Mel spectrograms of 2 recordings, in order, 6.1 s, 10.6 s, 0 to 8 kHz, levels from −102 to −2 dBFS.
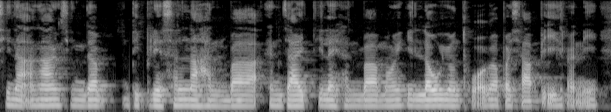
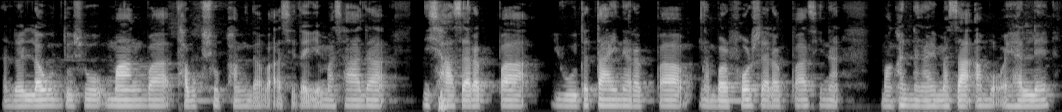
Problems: background sounds at intervals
